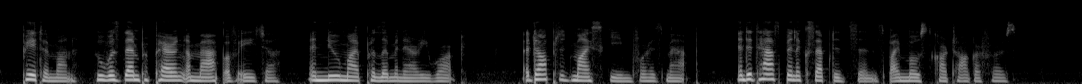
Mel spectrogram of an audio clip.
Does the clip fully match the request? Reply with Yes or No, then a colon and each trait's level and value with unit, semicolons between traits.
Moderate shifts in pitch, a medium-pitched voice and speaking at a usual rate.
Yes: average, 4.5 semitones; medium, 165 Hz; average, 160 wpm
